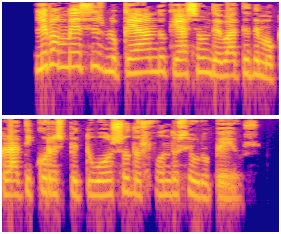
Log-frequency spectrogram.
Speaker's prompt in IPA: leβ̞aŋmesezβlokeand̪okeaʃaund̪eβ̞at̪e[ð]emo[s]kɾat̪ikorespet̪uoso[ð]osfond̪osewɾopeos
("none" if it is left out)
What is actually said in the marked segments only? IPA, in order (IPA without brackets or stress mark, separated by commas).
ð, none, ð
